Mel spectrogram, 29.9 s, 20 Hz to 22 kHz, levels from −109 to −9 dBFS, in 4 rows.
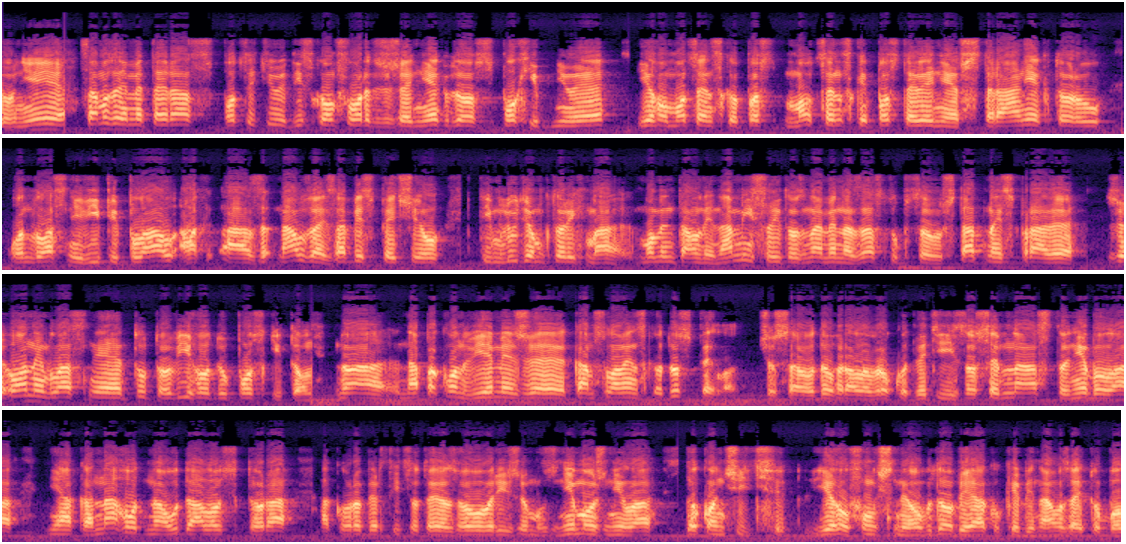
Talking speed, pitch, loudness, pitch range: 165 wpm, 140 Hz, -19 LUFS, 130-150 Hz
